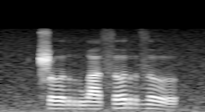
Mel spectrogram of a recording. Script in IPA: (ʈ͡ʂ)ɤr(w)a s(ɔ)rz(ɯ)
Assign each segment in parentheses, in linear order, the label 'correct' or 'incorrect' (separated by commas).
correct, correct, incorrect, incorrect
